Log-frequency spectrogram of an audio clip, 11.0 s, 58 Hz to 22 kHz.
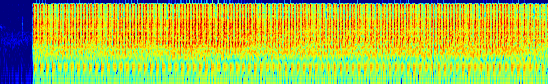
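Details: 1.9 TDI 105 hp diesel at idle, before repair: uneven, lumpy chuff about twice a second, running on three cylinders; injector 3 makes poor contact through a worn connector.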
